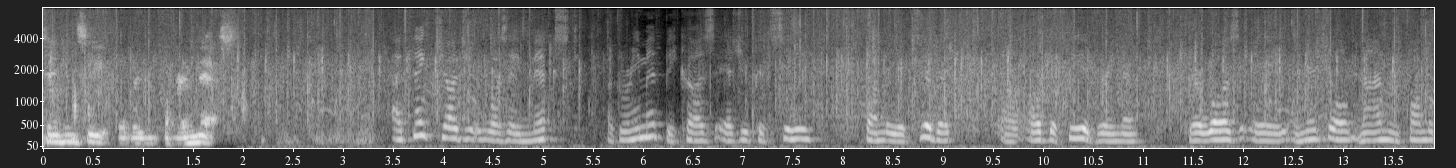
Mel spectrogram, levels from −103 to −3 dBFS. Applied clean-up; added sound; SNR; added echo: none; Applause; 13 dB; none.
